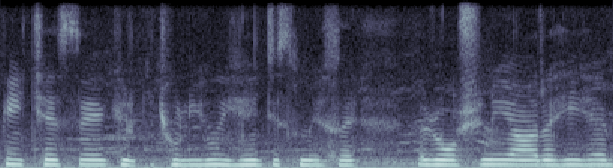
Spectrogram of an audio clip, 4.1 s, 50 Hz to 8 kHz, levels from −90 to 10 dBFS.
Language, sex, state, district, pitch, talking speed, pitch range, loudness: Hindi, female, Madhya Pradesh, Dhar, 235 Hz, 175 wpm, 230-240 Hz, -15 LUFS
